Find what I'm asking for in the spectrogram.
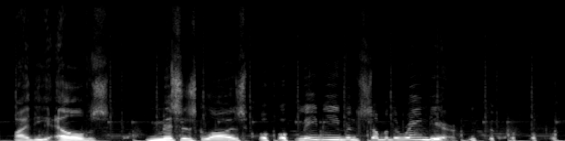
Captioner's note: chuckles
